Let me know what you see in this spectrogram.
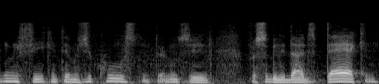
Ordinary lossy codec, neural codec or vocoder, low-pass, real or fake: none; codec, 16 kHz, 1.1 kbps, Voila-Tokenizer; 7.2 kHz; fake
